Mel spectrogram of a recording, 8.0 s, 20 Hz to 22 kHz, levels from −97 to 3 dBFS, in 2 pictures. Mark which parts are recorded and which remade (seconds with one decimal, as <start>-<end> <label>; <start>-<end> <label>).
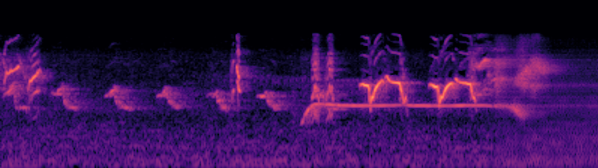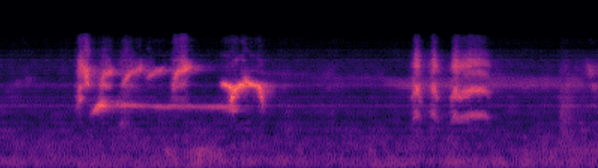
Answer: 0.0-3.3 recorded; 3.3-8.0 remade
